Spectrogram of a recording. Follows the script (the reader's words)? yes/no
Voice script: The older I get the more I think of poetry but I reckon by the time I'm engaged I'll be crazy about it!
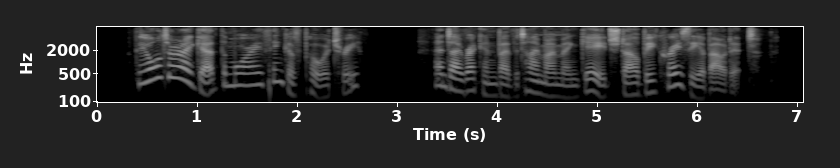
no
